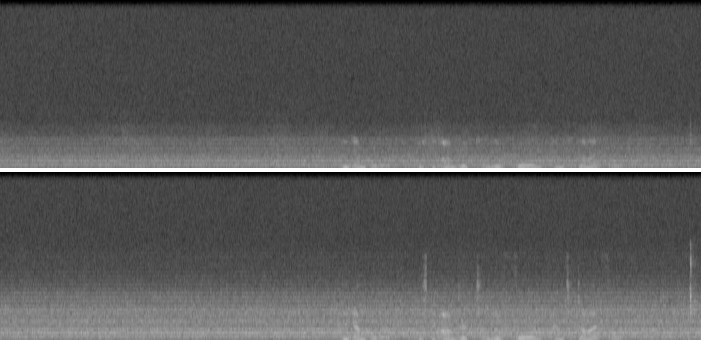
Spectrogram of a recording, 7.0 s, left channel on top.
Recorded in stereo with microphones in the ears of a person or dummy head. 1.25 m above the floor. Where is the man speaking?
55° right (ahead or behind).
